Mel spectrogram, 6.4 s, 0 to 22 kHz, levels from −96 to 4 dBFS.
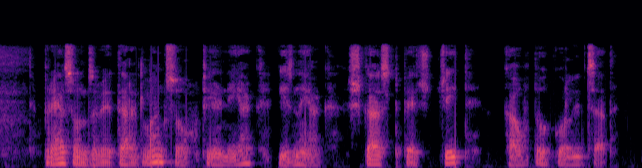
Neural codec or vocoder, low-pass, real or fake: none; 7.2 kHz; real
